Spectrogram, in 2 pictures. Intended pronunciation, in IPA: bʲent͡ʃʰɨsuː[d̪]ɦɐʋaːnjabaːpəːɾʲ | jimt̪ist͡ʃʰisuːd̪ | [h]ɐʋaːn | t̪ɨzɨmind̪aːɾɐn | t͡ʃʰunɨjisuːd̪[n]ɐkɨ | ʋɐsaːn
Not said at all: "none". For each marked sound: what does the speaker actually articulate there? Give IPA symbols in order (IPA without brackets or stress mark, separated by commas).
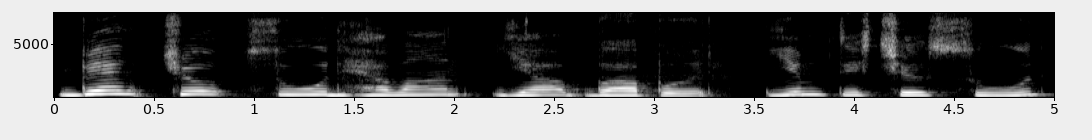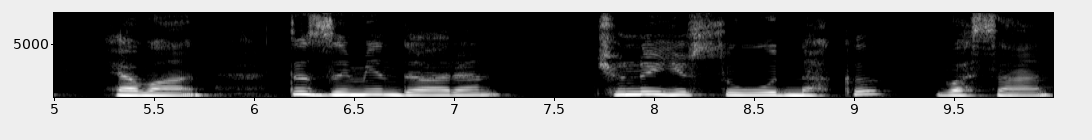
d̪, h, n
